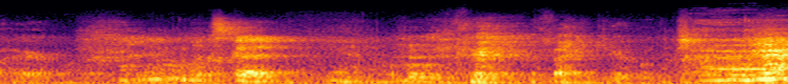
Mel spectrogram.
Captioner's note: audience laughing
